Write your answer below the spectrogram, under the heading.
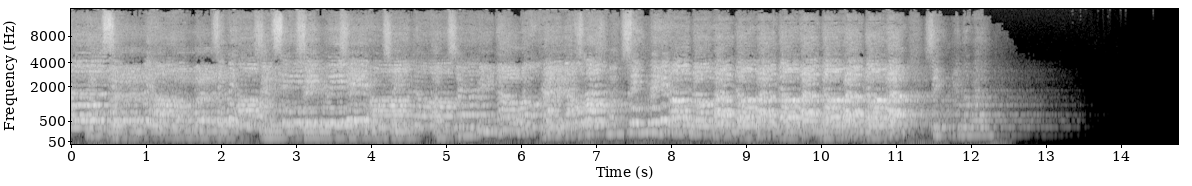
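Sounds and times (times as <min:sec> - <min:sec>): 
SATB choir singing: 0:00.0 - 0:13.1.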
